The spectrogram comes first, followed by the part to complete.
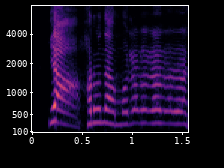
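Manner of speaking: put-on high-pitched, heated, angry ranting babble. Acting out a mom who gets angry and rants: imitating an angry mom ranting. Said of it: "열이 받아. 그럼 막 떠들어".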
